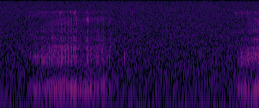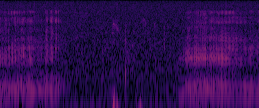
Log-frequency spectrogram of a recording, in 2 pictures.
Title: Funny Cats Sleep Snoring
